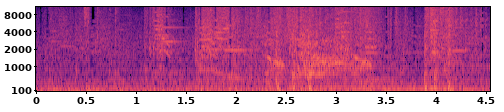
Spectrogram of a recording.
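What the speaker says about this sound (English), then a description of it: "Flashbang out." Flashbang grenade and gunfire in Call of Duty Modern Warfare: a burst of sharp cracks and a blast with ringing, metallic clatter and scattered shots under a low game hum.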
